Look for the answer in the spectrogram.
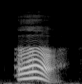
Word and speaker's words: err: Bill Elliott of Billings, Montana asked, how does he say we should pronounce E-R-R? Well, according to Elster, the correct pronunciation is R. But some of us are going to stick with err, because, you know, to err is human.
